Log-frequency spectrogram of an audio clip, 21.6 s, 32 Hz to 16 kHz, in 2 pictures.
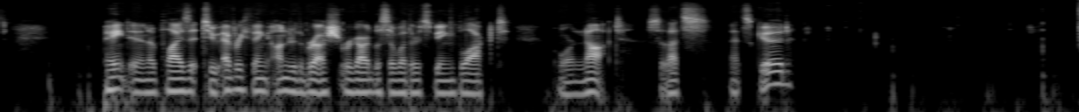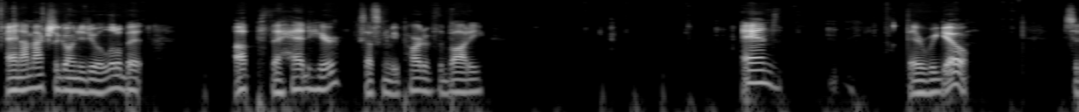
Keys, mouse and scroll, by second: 8.6-10.8 middle drag, 10.8 KP_3, 17.3-19.6 middle drag.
